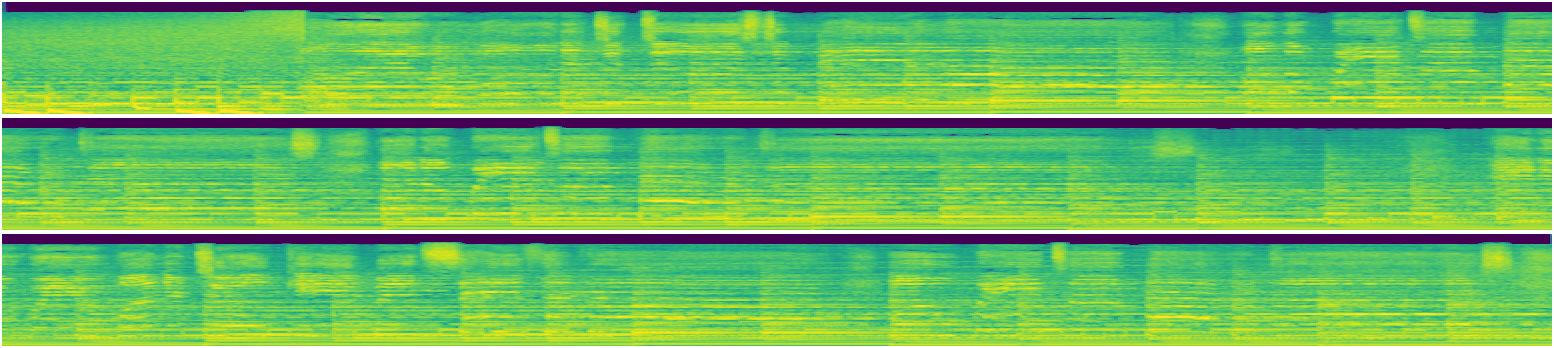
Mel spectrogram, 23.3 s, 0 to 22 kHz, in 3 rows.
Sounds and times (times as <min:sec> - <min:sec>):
Music: 0:00.0 - 0:23.2.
